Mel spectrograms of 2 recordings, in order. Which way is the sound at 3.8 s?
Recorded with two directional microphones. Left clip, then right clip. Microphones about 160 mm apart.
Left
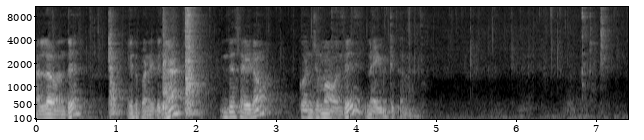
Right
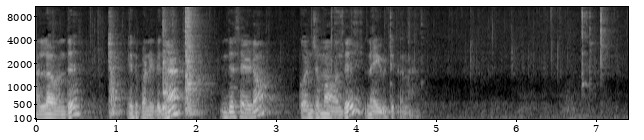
45° right (ahead or behind).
